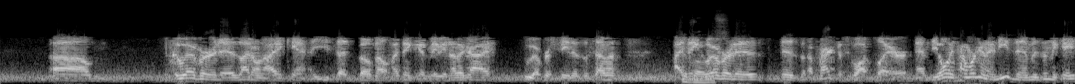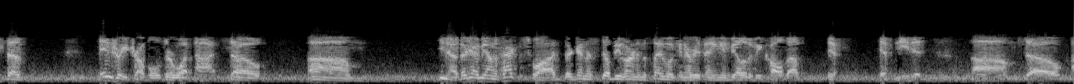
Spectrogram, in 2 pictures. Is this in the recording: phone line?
yes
